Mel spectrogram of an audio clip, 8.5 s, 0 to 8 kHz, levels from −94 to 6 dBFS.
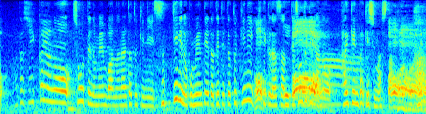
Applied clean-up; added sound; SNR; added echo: none; none; none; none.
